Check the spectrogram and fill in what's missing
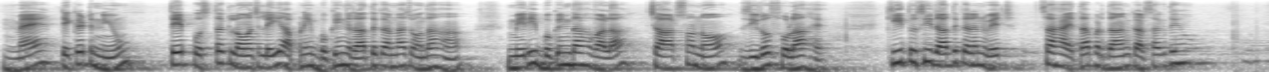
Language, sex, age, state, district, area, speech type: Punjabi, male, 18-30, Punjab, Hoshiarpur, urban, read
